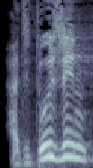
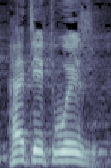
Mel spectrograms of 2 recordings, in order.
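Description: First: Rising question, higher; هتتوزن asked with a high rising tune. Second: Said in the usual way. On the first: Shown as a demonstration. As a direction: ask it back, incredulous. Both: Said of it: "question then answer".

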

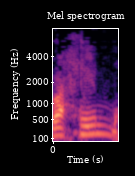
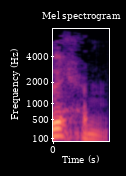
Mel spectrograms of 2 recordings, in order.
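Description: First: رحم with open a, then i; dialect form "rahim". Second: رحم with short i, no vowel after h; dialect form "rihm". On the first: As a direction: say رحم as "RA-him", two syllables. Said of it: "من العرب من يقول رحم". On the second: Teacher shows the other dialect's form, "rihm". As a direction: say رحم as "RIHM", one syllable. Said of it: "ومن العرب من يقول رحم". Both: Shown as a demonstration.

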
